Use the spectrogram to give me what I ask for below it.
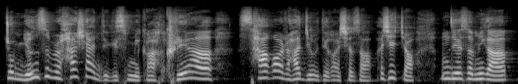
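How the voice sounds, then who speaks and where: Bright-voiced teacher. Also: female voice, a little high, a little fast. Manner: lively, drilling students with call-and-response prompts. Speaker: English teacher. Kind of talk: classroom lecture.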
